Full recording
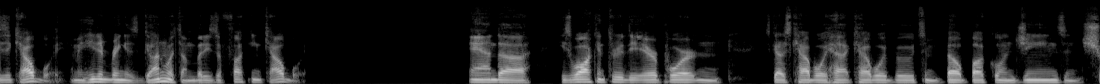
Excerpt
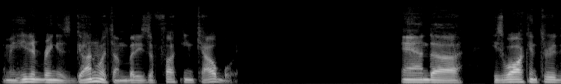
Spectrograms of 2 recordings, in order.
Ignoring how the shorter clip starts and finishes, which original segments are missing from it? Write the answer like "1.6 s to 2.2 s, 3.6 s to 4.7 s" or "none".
none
